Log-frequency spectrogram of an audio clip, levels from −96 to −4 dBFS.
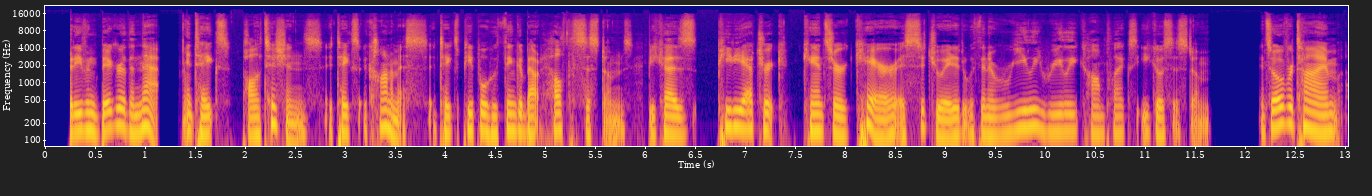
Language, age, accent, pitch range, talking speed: English, 20-39, American, 125-150 Hz, 160 wpm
